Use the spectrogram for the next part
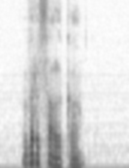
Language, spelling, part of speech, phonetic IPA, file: Polish, wersalka, noun, [vɛrˈsalka], Pl-wersalka.ogg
